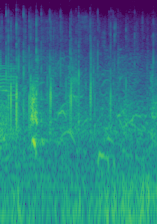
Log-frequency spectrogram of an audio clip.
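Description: Background voices with scattered light clicks and taps, and one short call about half a second in.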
